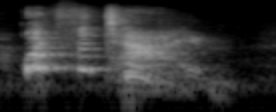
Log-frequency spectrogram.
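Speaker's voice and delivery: put-on high cranky old-woman nagging; scolding grandmother. A narrator's reading. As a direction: nag the boy without a breath.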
